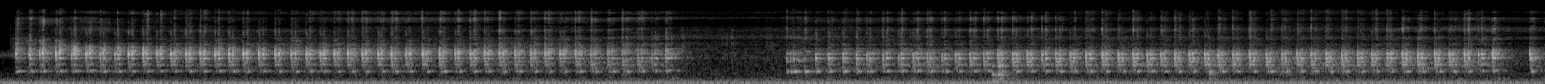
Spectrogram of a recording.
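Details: A Puerto Rican crested toad, a critically endangered species that calls to mates from the edges of temporary breeding pools in Puerto Rico, gives its mating call, a steady, rapidly pulsed, rattling trill.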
